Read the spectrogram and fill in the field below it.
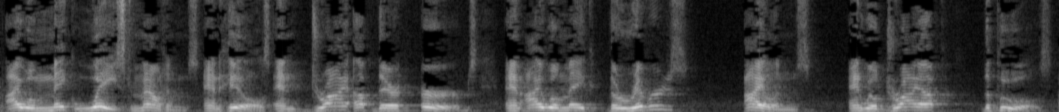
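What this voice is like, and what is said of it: Slow, deliberate reading. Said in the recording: “I'm reading this slowly”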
